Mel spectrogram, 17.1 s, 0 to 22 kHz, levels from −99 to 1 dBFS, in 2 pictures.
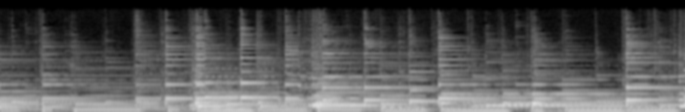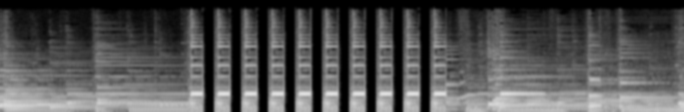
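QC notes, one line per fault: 11.09 to 14.13 s, stutter with silent gaps: a 191 ms burst repeats nine times, each followed by 147 ms of digital silence, one cycle every 338 ms. A stalled stream replaying its last fragment is the likely cause. The audio for that stretch is lost.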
